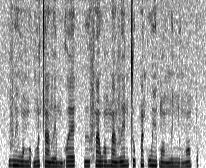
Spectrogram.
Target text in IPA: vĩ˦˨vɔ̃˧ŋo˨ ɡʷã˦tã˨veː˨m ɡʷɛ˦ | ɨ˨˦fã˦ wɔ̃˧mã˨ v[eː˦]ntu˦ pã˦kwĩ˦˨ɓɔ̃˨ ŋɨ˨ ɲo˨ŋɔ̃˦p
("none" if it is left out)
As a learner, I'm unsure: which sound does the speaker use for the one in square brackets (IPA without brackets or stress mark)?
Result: eː˦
